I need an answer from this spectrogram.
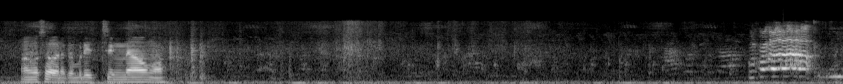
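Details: Native goats eating molasses: two loud, quavering, tremulous bleats in the first two seconds, a quieter stretch with low background hum, then another strong wavering bleat near the end.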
